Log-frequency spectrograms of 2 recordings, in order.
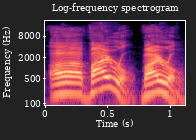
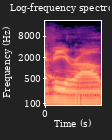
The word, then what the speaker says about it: Viral: Viral. Yes. Or virile, depending on your pronunciation choice.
